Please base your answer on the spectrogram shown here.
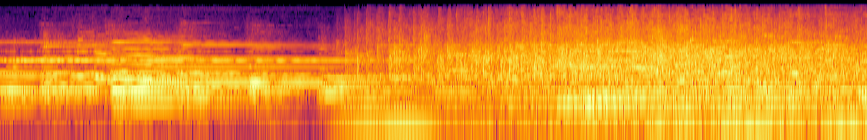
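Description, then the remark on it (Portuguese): A few seconds of tonal, musical sound give way to a large crowd bursting into loud, sustained applause that fills the room and continues to the end. “salão inteiro prorrompeu em aplausos quando o chapéu acabou de cantar.”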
